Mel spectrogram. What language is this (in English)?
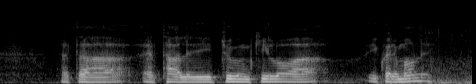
Icelandic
